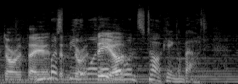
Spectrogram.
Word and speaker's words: Dorothea: Dorothea is a character I believe they pronounce it dorothia no one's talking about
